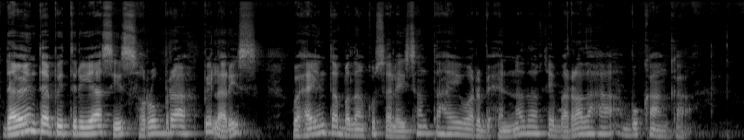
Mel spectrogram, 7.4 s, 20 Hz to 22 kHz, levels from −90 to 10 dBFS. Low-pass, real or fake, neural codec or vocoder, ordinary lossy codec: none; real; none; none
